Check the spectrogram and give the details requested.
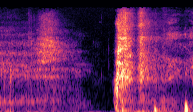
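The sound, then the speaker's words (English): A person fakes a sneeze: a breathy drawn-in build-up, a brief hush, then one loud, sharp explosive burst that trails off into breathy noise. “Flower smells his cock, and then sneezes.”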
